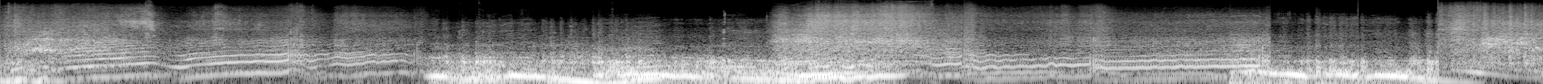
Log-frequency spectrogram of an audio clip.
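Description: Tyres scrub and screech on asphalt.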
